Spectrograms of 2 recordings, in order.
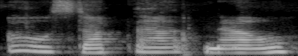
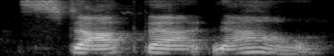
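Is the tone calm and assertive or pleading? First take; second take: pleading; calm, assertive. First: It is said without calm assertiveness. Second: It is said calmly and assertively.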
